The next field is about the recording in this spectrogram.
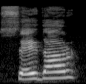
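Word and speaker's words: Seiðr: Sidar, pronounced Sedar, Norse rune, means cord,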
